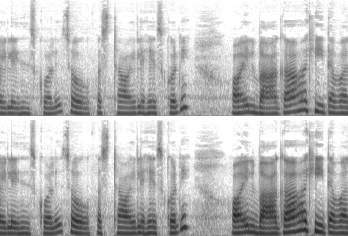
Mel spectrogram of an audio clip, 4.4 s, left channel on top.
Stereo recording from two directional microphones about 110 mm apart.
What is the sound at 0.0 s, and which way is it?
A woman's voice, 40° right (ahead or behind).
